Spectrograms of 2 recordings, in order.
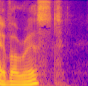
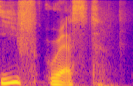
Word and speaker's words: Everest: Weil der heißt nämlich in Wirklichkeit gar nicht Mount Everest, sondern der heißt Mount Eve Rest. Weil dieser Nachname von dem Typen wird nämlich Eve Rest ausgesprochen ah. – und nicht Everest. So.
